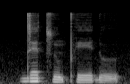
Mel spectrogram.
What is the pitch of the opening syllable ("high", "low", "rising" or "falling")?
high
